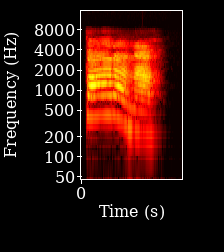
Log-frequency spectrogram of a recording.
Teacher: sílaba tônica de Paraná é o na oxítona sempre que a sílaba tônica for a última será uma oxítona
